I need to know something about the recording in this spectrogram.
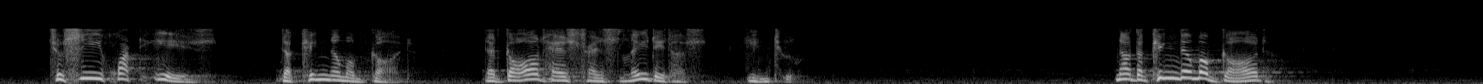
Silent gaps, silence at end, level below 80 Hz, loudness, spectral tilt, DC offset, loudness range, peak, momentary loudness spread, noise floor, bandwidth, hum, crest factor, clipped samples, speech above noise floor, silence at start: none; 2.05 s; -60 dBFS; -25 LUFS; -8 dB/octave; under 0.1%; 11 LU; -8 dBFS; 19 LU; -59 dBFS; 5.4 kHz; none; 20 dB; under 0.1%; 35 dB; 0.5 s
